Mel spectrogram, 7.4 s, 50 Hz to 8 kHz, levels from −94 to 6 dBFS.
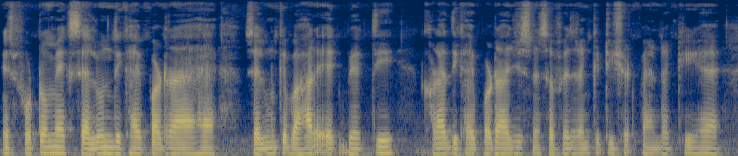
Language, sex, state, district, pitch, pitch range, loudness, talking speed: Hindi, male, Jharkhand, Ranchi, 105 Hz, 100-110 Hz, -20 LUFS, 225 wpm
